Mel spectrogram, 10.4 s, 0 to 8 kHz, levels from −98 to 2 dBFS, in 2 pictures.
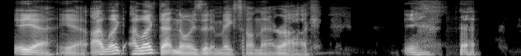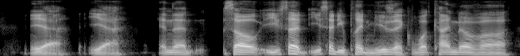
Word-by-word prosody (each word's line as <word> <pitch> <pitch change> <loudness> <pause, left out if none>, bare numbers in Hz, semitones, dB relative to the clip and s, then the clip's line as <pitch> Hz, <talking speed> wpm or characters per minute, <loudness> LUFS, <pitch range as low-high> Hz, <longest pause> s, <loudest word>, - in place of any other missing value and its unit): Yeah, - - -1
yeah, 95 -7 +5
yeah. 85 -4 -4
I - - +4
like 145 +5 +3
I 140 - 0
like 165 +4 +6
that 100 - +6
noise 90 -2 0
that 90 -3 0
it - - -7
makes 85 +1 -5
on 85 -2 -6
that 75 0 -7
rock. 80 -2 -4 0.9
Yeah. 100 0 -5 1.2
Yeah, - - 0 0.2
yeah. - - -2 0.4
And 100 +1 -4
then 95 -4 -3 0.2
So, 105 -3 +5
you 105 +2 -4
said - - +3
you - - -4
said - - -1
you 100 - +1
played 110 -6 0
music, 105 +4 -1
what 100 +3 -3
kind 110 0 -2
of, 95 -3 +1
uh 85 -2 -2
95 Hz, 185 wpm, -23 LUFS, 85-105 Hz, 1.2 s, like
